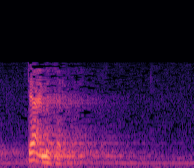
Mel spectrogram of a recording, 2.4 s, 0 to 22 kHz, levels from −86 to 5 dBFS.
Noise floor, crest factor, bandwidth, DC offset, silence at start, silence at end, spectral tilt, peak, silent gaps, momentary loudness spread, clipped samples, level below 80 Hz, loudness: -43 dBFS; 20 dB; 5 kHz; under 0.1%; 0 s; 0 s; -10 dB/octave; -2 dBFS; none; 24 LU; under 0.1%; -50 dBFS; -19 LUFS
